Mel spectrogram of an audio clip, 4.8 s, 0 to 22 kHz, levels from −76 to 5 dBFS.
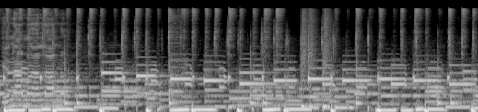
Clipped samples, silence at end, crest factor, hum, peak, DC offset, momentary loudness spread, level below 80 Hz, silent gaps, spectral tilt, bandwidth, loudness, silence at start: under 0.1%; 0 s; 8 dB; none; 0 dBFS; under 0.1%; 3 LU; -16 dBFS; none; -6.5 dB/octave; 16.5 kHz; -11 LUFS; 0 s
